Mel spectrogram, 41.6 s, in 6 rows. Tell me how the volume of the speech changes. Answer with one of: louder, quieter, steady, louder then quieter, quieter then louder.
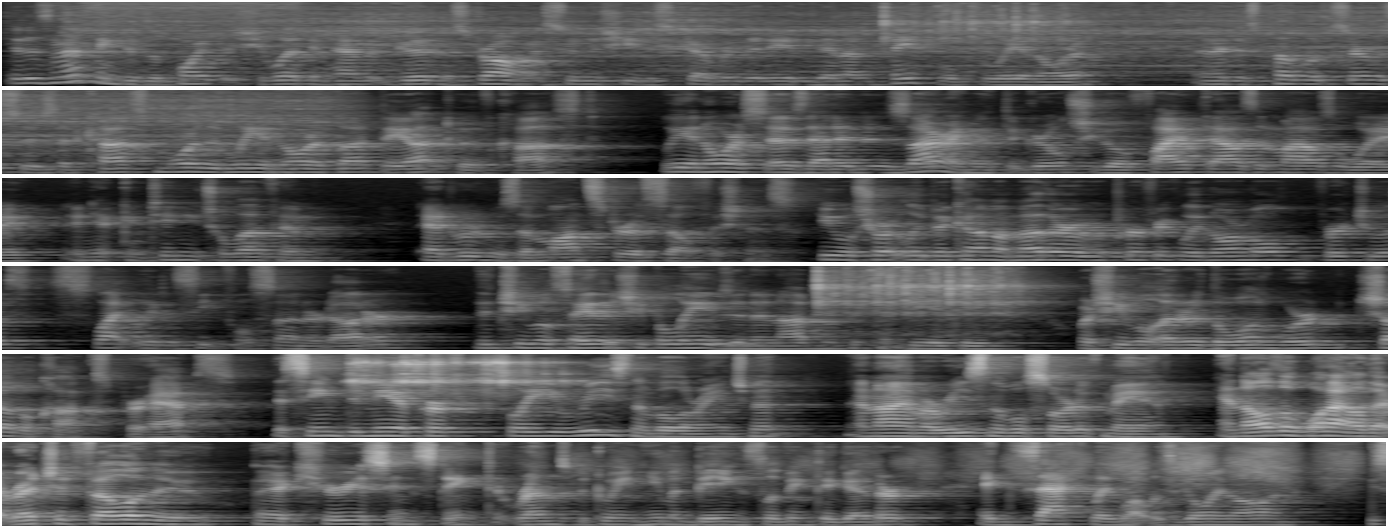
louder.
